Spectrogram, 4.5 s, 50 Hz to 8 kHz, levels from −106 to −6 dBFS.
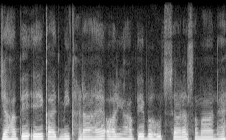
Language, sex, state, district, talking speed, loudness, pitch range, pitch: Hindi, male, Himachal Pradesh, Shimla, 170 wpm, -16 LUFS, 130-135 Hz, 130 Hz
